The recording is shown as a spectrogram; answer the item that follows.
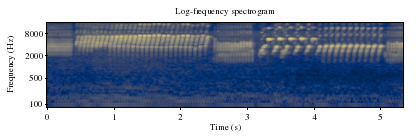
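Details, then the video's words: Canary singing a training song: a long fast rattling trill gliding in pitch, then a dense buzzy roll, then a run of quick bright rising chips repeated several times a second. "Your Canary Will Sing Immediately"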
